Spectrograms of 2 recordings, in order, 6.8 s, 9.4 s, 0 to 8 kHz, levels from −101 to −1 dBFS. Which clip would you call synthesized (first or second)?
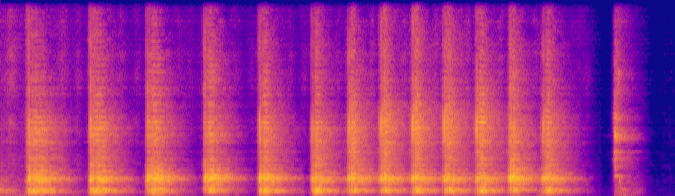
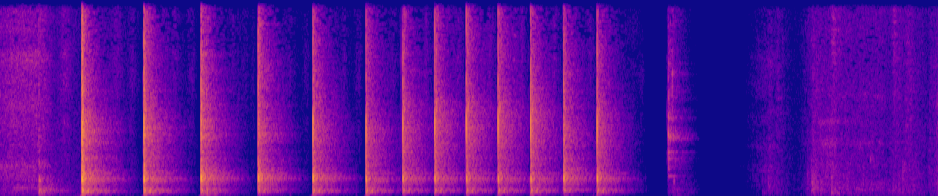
first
